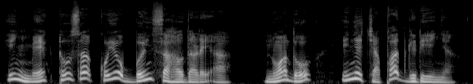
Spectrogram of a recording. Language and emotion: Santali, disgusted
